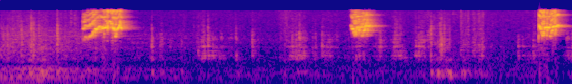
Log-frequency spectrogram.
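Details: Window-side caged rosy-faced lovebirds call with three loud rasping shrieks, the first longest, over faint quiet chattering.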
